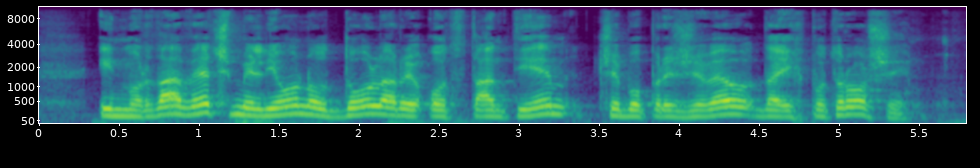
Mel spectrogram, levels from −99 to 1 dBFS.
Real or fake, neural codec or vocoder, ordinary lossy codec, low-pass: real; none; MP3, 64 kbps; 9.9 kHz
